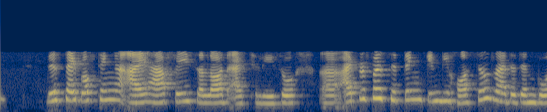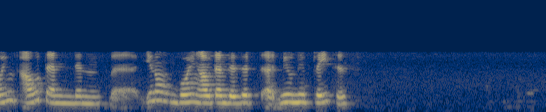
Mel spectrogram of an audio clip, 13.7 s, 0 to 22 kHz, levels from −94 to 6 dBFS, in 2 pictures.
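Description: No technical faults are audible.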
